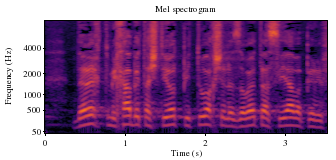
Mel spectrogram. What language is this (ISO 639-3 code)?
heb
